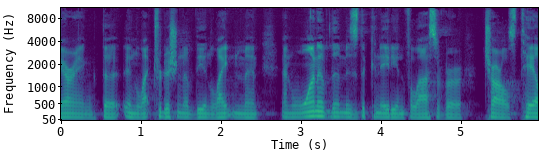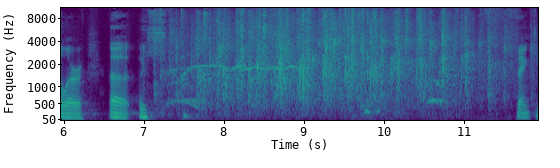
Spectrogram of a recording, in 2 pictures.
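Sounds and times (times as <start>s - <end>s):
speech: 0.0s - 7.9s, 9.7s - 10.0s, 11.7s - 11.9s
audience applause: 7.1s - 11.9s.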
